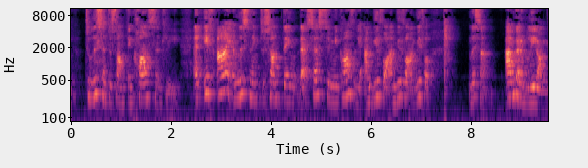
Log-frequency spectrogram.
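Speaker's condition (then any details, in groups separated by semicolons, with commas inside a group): No condition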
